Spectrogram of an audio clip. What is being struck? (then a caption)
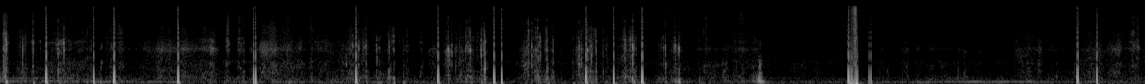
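Porous foam sponge. A dry pink porous foam sponge is held in the hands and squeezed and scratched with the fingertips and thumbs. It makes a steady run of sharp, dry crackling clicks and scratchy crinkles, with quieter rustling between the louder snaps.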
